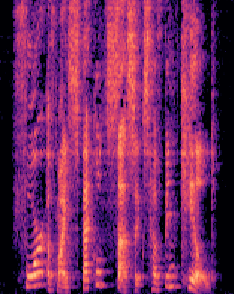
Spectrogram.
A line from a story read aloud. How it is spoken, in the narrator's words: exclaimed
